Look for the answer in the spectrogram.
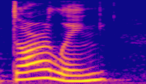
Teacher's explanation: darling 里面有一个 r 卷舌音，包括第一句里面的这个 heart 有一个卷舌音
